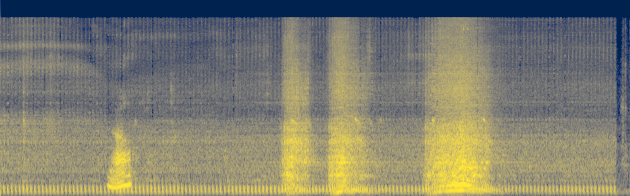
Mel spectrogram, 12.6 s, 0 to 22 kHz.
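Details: Sym Jet 14 fuel-injected scooter with hard starting and RPM fluctuation, idle screw set for about 1000 rpm: a steady, even single-cylinder beat with a few louder swells; idle holds stable and healthy. ECU overheating suspected.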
